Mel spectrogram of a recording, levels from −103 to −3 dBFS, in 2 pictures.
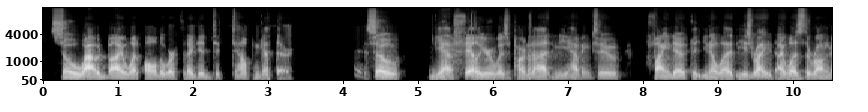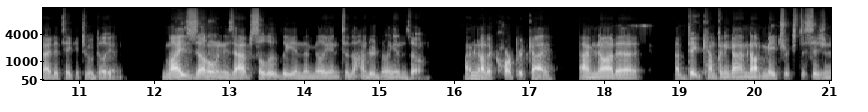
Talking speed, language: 210 wpm, English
